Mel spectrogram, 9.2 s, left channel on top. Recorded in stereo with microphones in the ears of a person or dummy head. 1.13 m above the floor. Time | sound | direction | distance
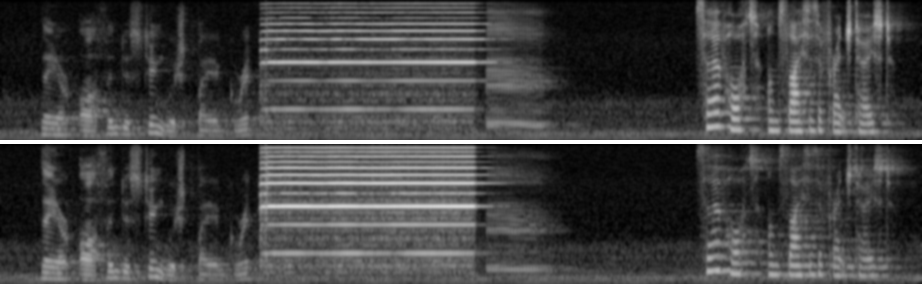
0.4 | a man speaking | 40° right (ahead or behind) | 1.0 m
2.6 | a violin | 50° right (ahead or behind) | 0.8 m
4.9 | cutlery clinking | 70° left (ahead or behind) | 3 m
7.0 | a woman speaking | 45° left (ahead or behind) | 1.3 m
